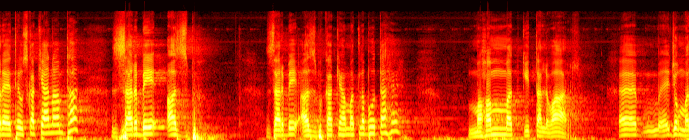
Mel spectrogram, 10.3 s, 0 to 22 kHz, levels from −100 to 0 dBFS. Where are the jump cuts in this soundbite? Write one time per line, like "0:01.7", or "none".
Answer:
0:09.1

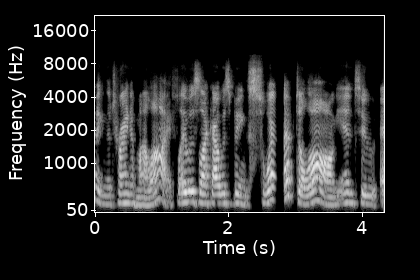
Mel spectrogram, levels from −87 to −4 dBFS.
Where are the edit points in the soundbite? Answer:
none

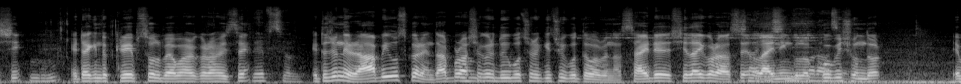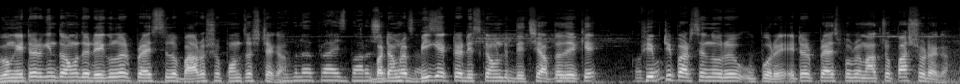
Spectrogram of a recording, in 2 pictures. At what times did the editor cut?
none

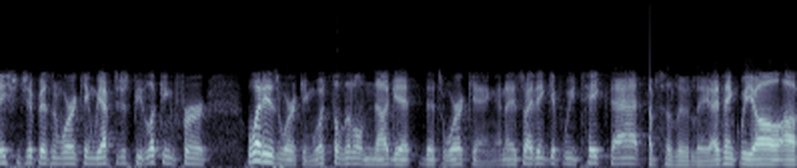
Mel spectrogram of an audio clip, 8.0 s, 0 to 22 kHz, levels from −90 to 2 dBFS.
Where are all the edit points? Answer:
0:06.6

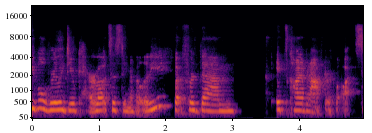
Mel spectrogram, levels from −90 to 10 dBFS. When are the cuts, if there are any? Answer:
0:02.0

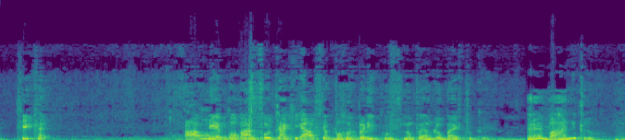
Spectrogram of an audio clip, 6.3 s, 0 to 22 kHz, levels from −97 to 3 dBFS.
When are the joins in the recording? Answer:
0:05.3

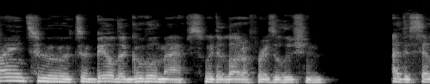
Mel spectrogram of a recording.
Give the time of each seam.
none

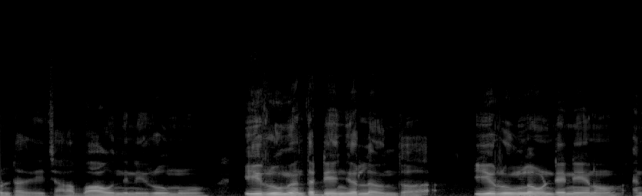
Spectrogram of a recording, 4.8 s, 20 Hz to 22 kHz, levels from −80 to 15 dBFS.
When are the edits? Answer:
0:01.6

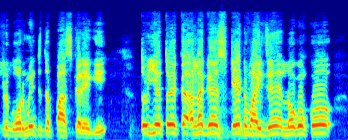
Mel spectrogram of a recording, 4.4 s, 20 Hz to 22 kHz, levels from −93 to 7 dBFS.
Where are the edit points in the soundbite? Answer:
none

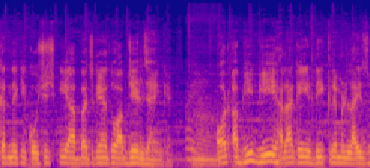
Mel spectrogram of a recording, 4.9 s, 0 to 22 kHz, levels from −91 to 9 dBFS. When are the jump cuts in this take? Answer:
none

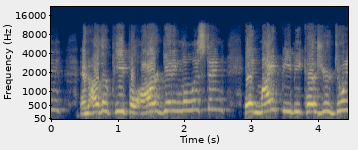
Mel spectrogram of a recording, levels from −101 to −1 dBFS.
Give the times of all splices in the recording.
none

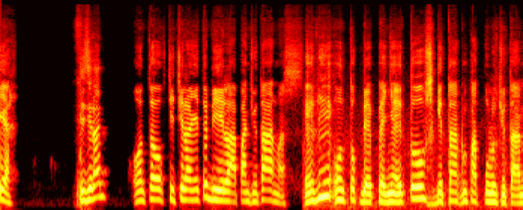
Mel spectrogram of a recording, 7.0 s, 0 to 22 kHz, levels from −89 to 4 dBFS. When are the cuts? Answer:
0:03.9

